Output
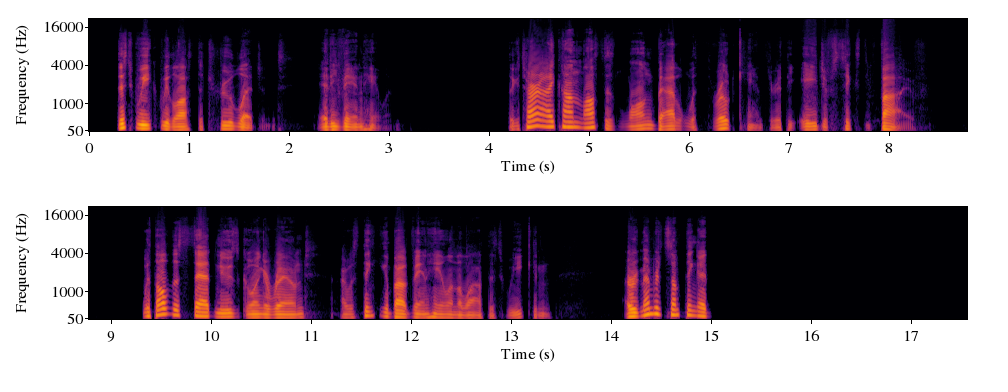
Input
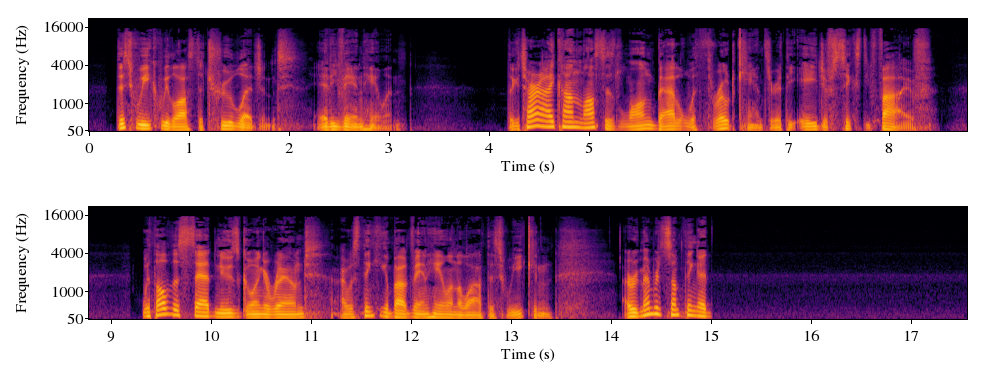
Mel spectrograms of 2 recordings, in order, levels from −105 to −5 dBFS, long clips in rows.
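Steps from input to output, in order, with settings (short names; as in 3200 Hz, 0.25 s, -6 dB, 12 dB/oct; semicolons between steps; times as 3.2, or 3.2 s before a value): 7.15–8.17 G.711 law mismatch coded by mu; 12.11–13.07 notch 2600 Hz, Q 6.6; in parallel at -3.5 dB: hard clip -19.5 dBFS, distortion -9 dB; on the sum: upward expander 2.5:1, over -38 dBFS; gain -9 dB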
